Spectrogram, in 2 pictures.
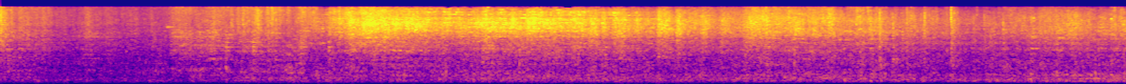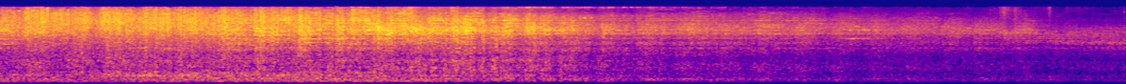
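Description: Freight train cars rolling past, steel wheels clacking over the rail joints. The sound fades over the last few seconds as the tail of the train pulls away.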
